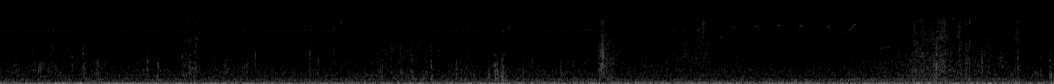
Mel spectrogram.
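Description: Large leaves rustle and crackle as they are handled.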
